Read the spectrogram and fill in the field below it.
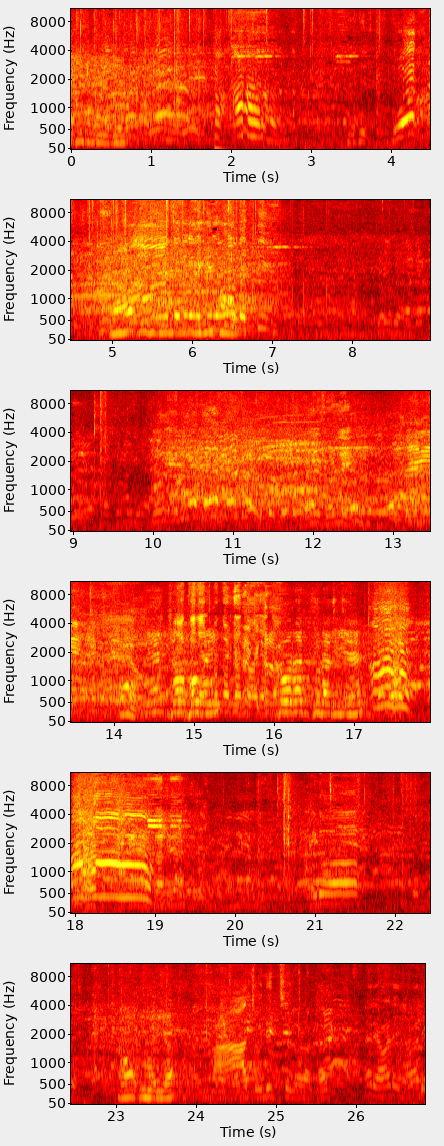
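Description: Young men shout and call out excitedly nearby, outdoors.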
